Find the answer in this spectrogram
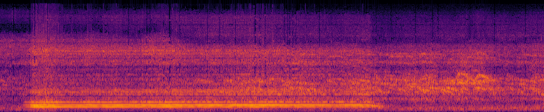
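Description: Riverboat steam whistle sound effect: one long blast of a deep chime whistle, several low tones sounding together over a hiss of steam, starting about half a second in and cutting off after about seven seconds, leaving a fainter background.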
